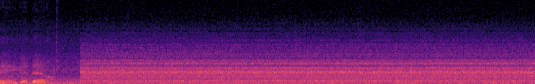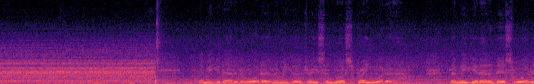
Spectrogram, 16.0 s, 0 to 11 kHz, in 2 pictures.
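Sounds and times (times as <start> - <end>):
radio static hiss: 8.1 - 10.4.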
